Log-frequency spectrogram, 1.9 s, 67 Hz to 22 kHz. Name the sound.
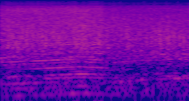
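race car engine in video game Gran Turismo 7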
